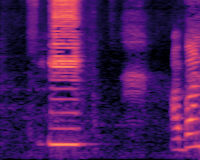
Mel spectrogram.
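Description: Motorcycle horn giving one short, steady beep about half a second in, pressed by a child at the handlebars with the ignition switched on.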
